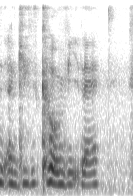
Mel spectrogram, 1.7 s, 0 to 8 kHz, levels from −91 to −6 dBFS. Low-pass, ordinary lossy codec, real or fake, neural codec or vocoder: 7.2 kHz; none; real; none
